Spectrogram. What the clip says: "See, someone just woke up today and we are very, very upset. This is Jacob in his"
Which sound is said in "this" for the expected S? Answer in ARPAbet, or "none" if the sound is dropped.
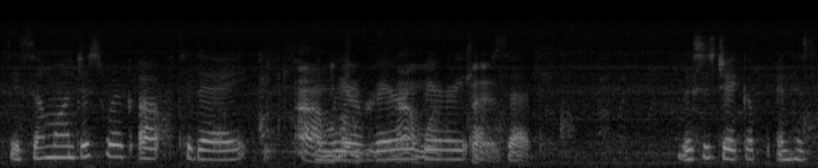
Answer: S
